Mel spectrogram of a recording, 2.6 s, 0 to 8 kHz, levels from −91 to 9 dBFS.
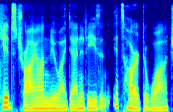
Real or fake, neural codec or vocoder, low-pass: fake; codec, 16 kHz, 2 kbps, X-Codec, HuBERT features, trained on LibriSpeech; 7.2 kHz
